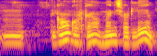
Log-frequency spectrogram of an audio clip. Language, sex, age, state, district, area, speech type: Nepali, male, 18-30, West Bengal, Kalimpong, rural, spontaneous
